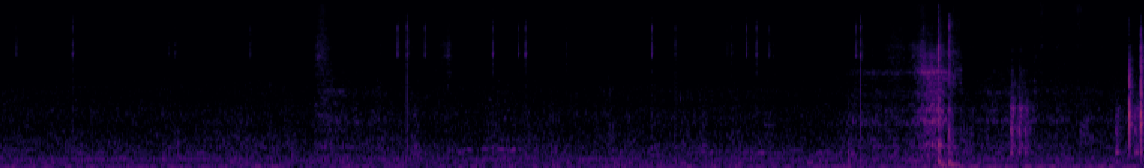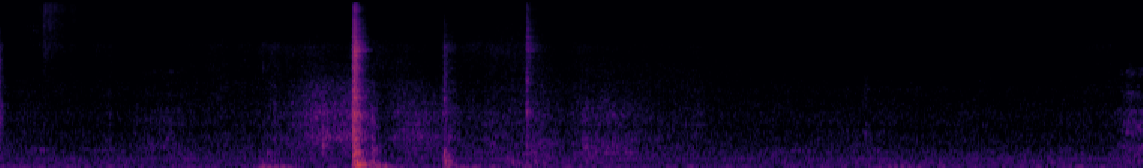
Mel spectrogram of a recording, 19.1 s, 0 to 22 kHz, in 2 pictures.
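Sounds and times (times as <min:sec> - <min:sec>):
faint clicks and taps: 0:00.0 - 0:02.3, 0:03.1 - 0:09.7.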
